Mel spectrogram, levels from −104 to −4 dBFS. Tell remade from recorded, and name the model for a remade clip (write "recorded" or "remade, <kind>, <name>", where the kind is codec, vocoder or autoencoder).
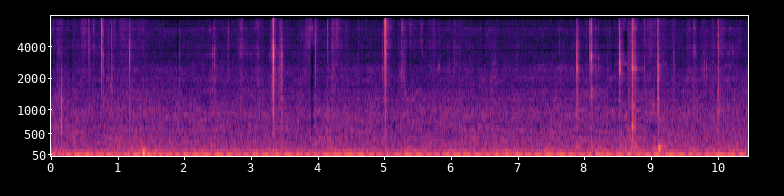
remade, codec, SNAC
